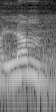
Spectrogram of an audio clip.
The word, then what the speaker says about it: লম: আমরা পৃথিবী ততটাকে নিয়ে ল অর ম লম লম উচ্চারণ করব লাম লাস্ট আমরা জলত্বটাকে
